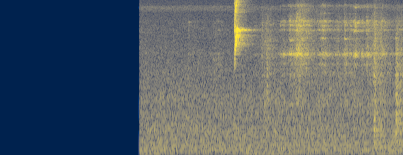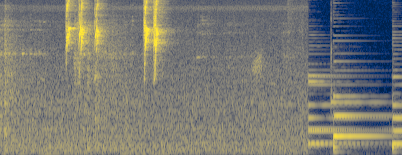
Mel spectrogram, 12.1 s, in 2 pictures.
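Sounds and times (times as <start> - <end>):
sharp loud bird call: 3.5 - 3.9, 7.0 - 9.2
soft bird chirping: 3.5 - 5.0, 6.3 - 10.1.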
